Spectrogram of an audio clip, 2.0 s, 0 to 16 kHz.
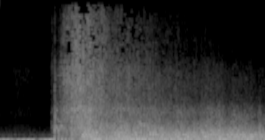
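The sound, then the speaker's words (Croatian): An American Paladin howitzer of Ukraine's 24th Artillery Brigade fires near Chasiv Yar, a single sudden heavy boom followed by a long, broad rumbling roar that slowly fades. “24. artiljerijska brigada koristi američku haubicu u blizini grada Časiv Jar. Obično pucaju na pješadiju koju uoče na prvoj liniji fronta”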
